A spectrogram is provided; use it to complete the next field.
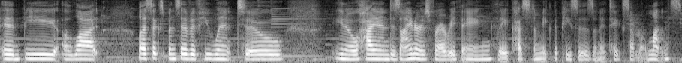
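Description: Faint background music behind a woman speaking at a moderate pace. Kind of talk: interview answer. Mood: calm, friendly. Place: home room.

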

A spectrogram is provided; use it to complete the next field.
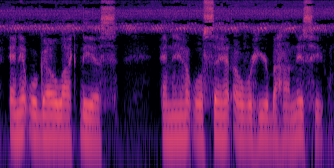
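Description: A man's speech comes through in a dry sound with no echo. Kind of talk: casual vlog chat. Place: garden. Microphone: phone near.

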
